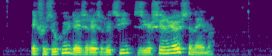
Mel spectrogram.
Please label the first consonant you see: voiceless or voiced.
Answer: voiceless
